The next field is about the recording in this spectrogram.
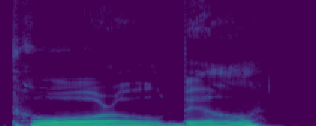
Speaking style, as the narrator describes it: he exclaimed mournfully

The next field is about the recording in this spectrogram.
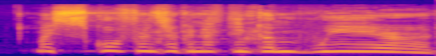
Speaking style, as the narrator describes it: I whined

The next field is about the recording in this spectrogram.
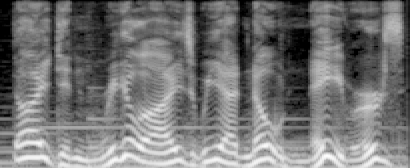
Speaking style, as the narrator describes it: groaned Bo

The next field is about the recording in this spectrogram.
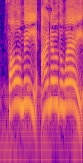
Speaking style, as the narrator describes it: yelled

